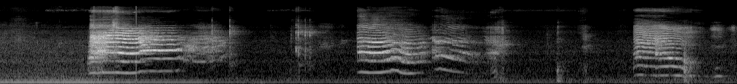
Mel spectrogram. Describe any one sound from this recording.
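A baby coos and squeals up close.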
